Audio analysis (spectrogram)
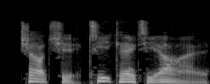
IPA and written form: ˈtʃʊktʃiː (Chukchi)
